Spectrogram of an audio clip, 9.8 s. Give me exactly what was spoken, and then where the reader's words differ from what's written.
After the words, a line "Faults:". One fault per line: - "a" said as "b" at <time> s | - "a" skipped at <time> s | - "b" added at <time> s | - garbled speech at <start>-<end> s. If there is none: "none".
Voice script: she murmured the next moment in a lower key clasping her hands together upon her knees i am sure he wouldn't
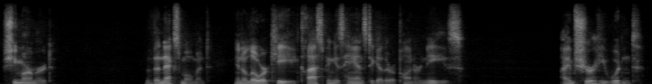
she murmured the next moment in a lower key clasping his hands together upon her knees i am sure he wouldn't
Faults:
- "her" said as "his" at 5.0 s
